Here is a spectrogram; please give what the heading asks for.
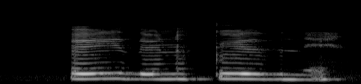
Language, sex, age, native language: Icelandic, male, 9, Icelandic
